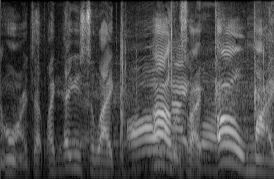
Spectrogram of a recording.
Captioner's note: audience murmurs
